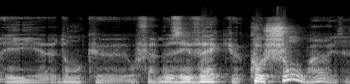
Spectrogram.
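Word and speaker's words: Cauchon: Seulement, pour cela, ils la confieront à l'Église, hein, et donc au fameux évêque Cochon, hein, et ça s'écrit C-A-U, C-H-O-N, hein, Pierre Cochon, évêque de Rouen, qui va donc instruire son procès.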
